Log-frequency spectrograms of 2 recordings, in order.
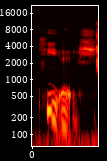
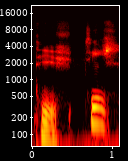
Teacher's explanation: the sudden explosive release of the T block creates that sharp biting edge of the C sound.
